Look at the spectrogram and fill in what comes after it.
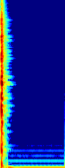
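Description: snare drum Woody X Stick, Drum Machines, Korg TR-Rack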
